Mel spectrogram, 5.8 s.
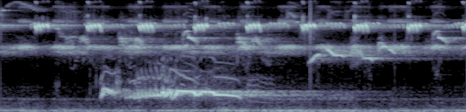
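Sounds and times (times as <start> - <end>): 
chorus of crickets chirping: 0.5 - 5.8
loon wavering tremolo call: 1.3 - 4.4.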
